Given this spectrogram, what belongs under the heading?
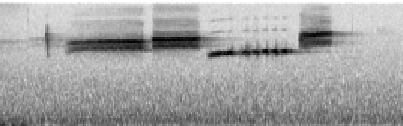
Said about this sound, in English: these are some of the bird songs you might be greeted with. Black-throated green warblers are small, boisterous birds that are one of the most common summer residents of the coastal spruce fir forest.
